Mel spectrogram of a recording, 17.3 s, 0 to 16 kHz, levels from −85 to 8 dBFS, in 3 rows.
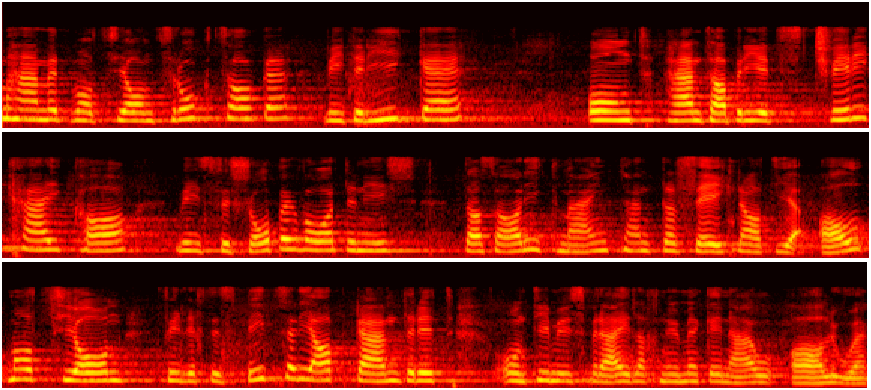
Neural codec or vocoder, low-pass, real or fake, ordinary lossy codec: none; 7.2 kHz; real; none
